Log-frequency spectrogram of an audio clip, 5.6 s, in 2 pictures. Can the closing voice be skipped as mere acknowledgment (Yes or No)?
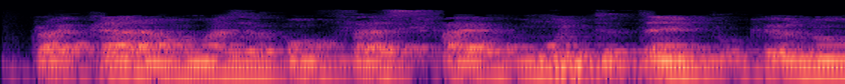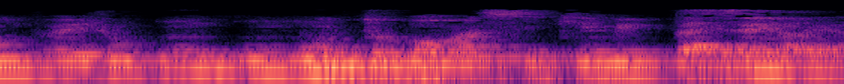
No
